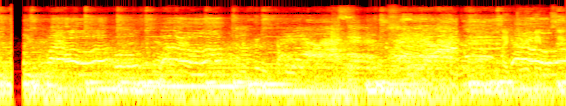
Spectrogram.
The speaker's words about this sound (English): Crowd going crazy, right, Benny?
